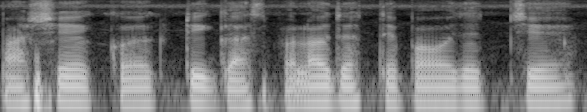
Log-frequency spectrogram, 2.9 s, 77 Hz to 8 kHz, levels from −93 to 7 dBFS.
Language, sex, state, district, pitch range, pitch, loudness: Bengali, male, Assam, Hailakandi, 105-115 Hz, 110 Hz, -19 LUFS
